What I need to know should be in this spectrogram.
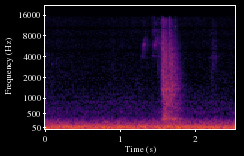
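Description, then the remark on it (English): A pet opens a door by itself, with one short, sharp clack of the latch partway through, over a steady low rumble of room noise. No one speaks. “I can't lie, it was really cool to watch him open the door by himself.”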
